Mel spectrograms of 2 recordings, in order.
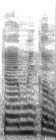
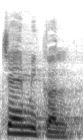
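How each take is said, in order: First: The word starts with a k sound. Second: The word starts with a ch sound. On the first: The speaker calls it right. "इसको हम केमिकल बोलेंगे। इसमें भी एच की कोई sound नहीं आएगी।" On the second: The speaker calls it wrong. "अगर इसमें एच की साउंड आती तो हम इसको कहते"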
